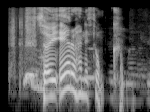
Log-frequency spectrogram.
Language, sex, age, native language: Icelandic, other, 18-19, Icelandic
